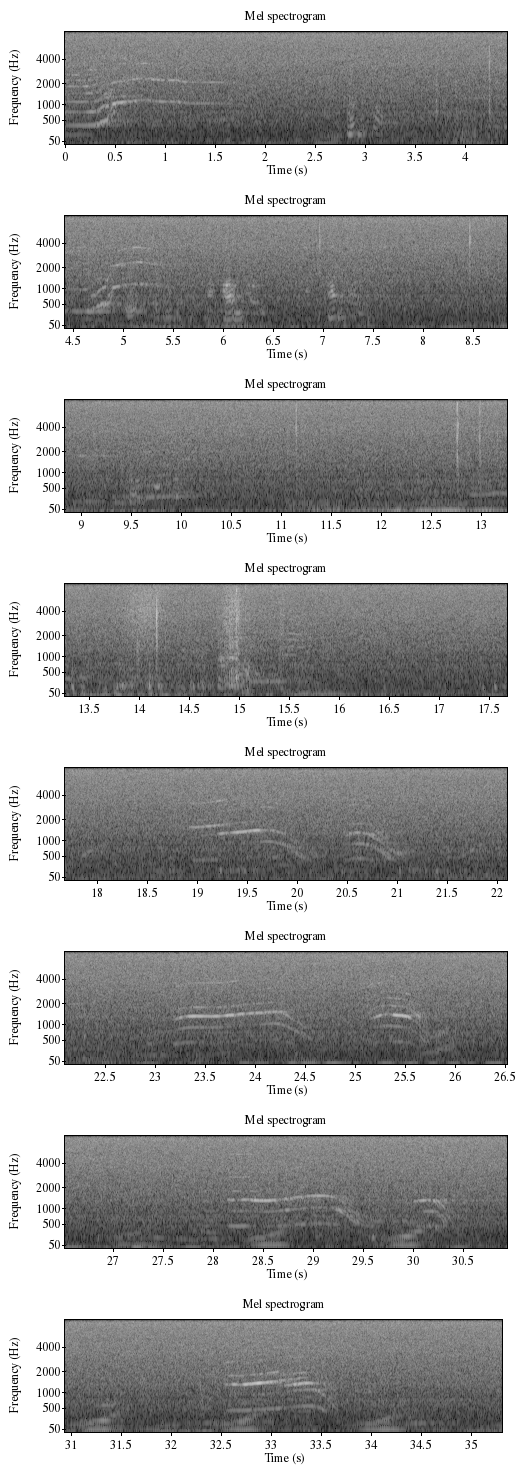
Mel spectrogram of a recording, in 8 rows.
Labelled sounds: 0.0	1.5	humpback whale, 0.80 to 2.4 kHz
4.9	5.3	humpback whale, 0.96 to 2.4 kHz
18.9	20.9	humpback whale, 0.80 to 3.6 kHz
23.2	24.5	humpback whale, 0.80 to 3.8 kHz
25.2	25.7	humpback whale, 0.90 to 1.5 kHz
28.1	29.5	humpback whale, 0.80 to 1.7 kHz
30.0	30.3	humpback whale, 0.99 to 1.4 kHz
32.5	33.6	humpback whale, 0.80 to 1.7 kHz

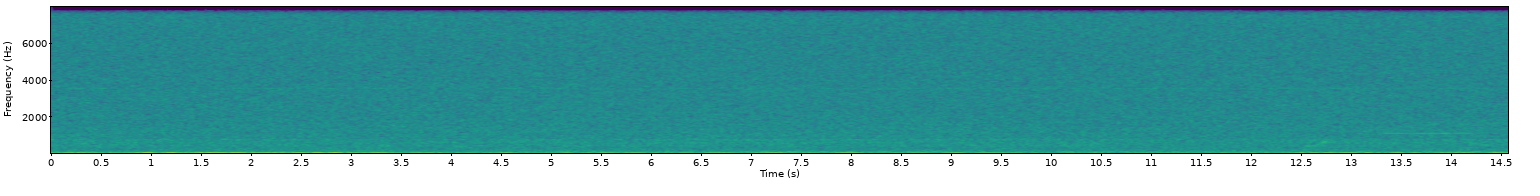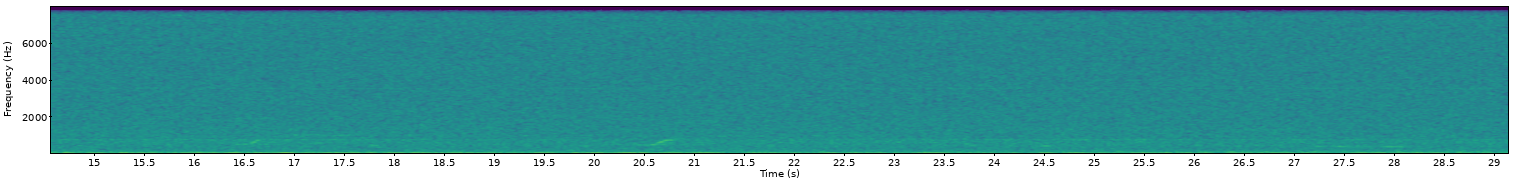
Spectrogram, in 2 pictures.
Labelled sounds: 13.3	13.6	humpback whale, 1.1 to 1.2 kHz

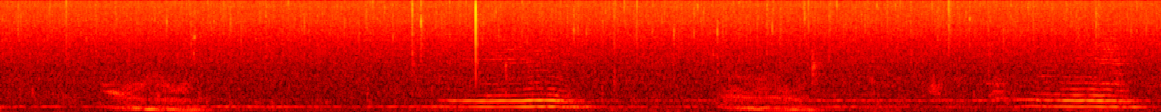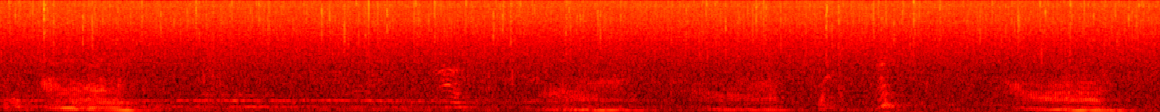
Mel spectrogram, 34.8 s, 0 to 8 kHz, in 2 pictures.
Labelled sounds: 23.9	24.3	humpback whale, 1.0 to 1.2 kHz

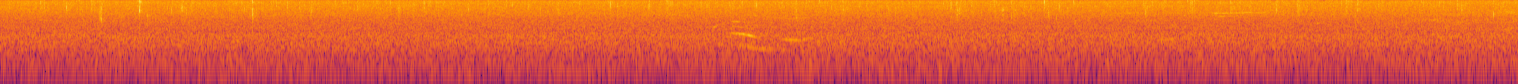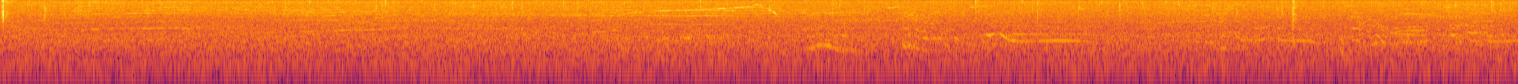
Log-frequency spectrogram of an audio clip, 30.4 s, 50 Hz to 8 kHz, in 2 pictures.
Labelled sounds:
7.3	7.6	killer whale, Bigg's (transient), 0.84 to 1.1 kHz
12.1	12.7	killer whale, Bigg's (transient), 3.5 to 3.8 kHz
16.4	16.8	killer whale, Bigg's (transient), 1.4 to 3.7 kHz
18.1	19.1	killer whale, Bigg's (transient), 1.2 to 4.0 kHz
20.8	22.8	killer whale, Bigg's (transient), 1.1 to 5.2 kHz
25.0	25.3	killer whale, Bigg's (transient), 0.78 to 1.2 kHz
29.1	30.2	killer whale, Bigg's (transient), 0.94 to 3.5 kHz

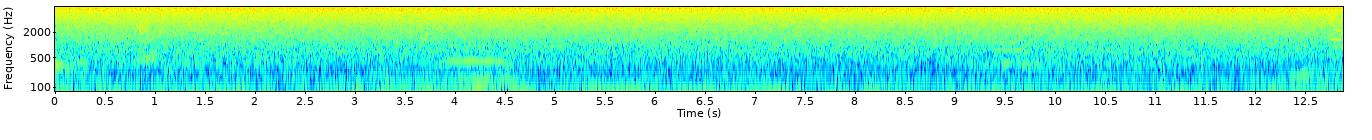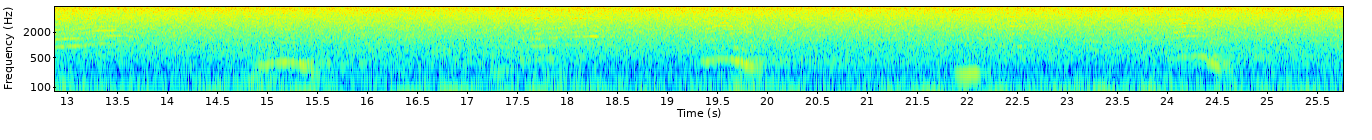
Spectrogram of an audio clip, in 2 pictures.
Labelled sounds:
12.7	13.5	humpback whale, 0.86 to 2.2 kHz
17.6	17.9	humpback whale, 0.90 to 0.99 kHz

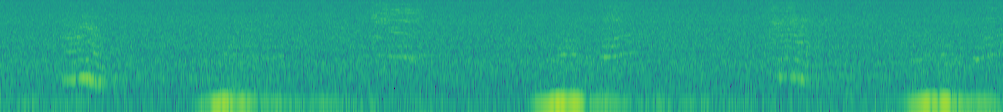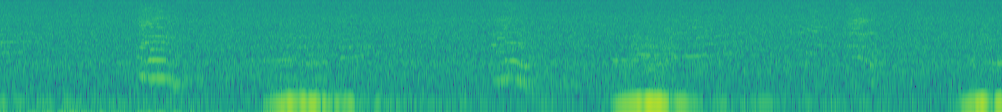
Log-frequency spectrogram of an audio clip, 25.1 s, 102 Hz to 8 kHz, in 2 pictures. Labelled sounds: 0.7	1.2	humpback whale, 1.7 to 2.9 kHz
4.6	5.2	humpback whale, 0.80 to 6.7 kHz
7.7	8.0	humpback whale, 0.93 to 1.1 kHz
12.5	12.8	humpback whale, 1.5 to 1.6 kHz
14.3	14.8	humpback whale, 0.80 to 3.2 kHz
18.9	19.1	humpback whale, 1.4 to 1.6 kHz
21.1	21.4	humpback whale, 0.83 to 0.99 kHz
22.4	23.4	humpback whale, 2.0 to 6.3 kHz

